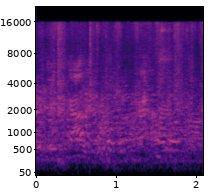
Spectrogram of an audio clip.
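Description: Indistinct chatter of many overlapping voices in a busy market, steady and continuous, with no single voice standing out.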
